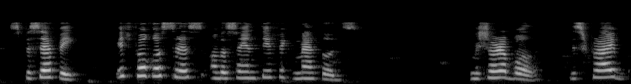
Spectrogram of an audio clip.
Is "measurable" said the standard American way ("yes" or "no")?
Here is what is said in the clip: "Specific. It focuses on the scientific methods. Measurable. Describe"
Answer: no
